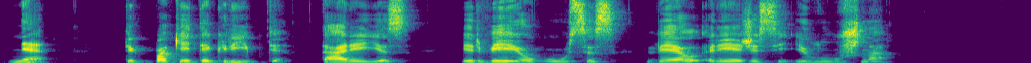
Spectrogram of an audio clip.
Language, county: Lithuanian, Vilnius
